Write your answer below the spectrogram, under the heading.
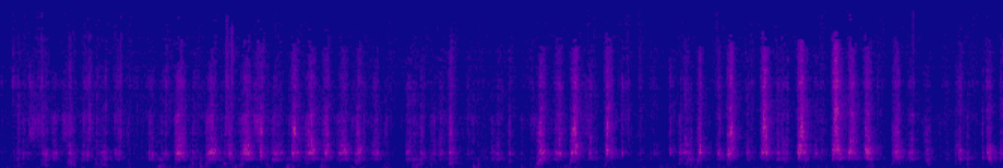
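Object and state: Scratch art card being scratched.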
